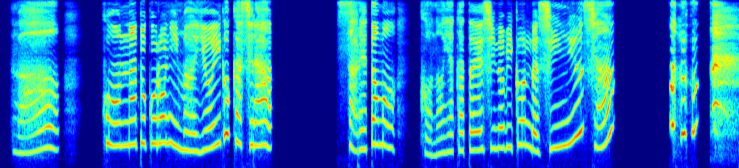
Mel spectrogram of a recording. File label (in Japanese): 悪役 お嬢様 優雅 13歳; jtb-ent-voice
